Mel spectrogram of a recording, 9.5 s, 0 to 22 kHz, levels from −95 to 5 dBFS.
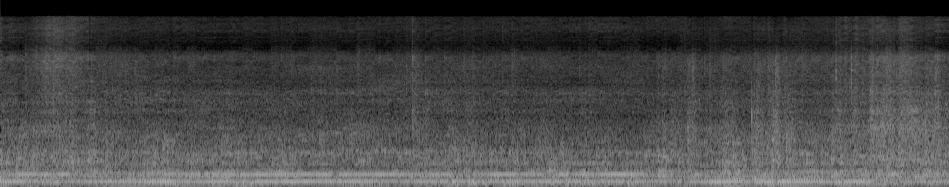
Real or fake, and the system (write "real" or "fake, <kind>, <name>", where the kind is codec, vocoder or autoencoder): fake, codec, SNAC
